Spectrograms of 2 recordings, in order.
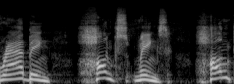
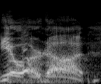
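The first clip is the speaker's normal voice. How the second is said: Boogie screaming; 10 semitones higher than usual. Retold or imitated. Quoting a friend screaming over the phone, high mock scream. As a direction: hammer out a frantic, imitated scream down the line. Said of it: "screaming and fucking yelling".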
